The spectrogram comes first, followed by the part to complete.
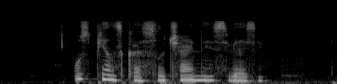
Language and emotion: Russian, neutral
